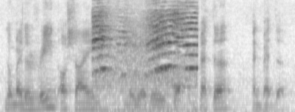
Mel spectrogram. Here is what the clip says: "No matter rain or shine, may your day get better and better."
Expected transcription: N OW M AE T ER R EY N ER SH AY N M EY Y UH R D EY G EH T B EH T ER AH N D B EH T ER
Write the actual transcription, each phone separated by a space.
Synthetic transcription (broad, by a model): N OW M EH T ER R EY N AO SH AY N M EY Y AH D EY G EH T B EH T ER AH N B EH T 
